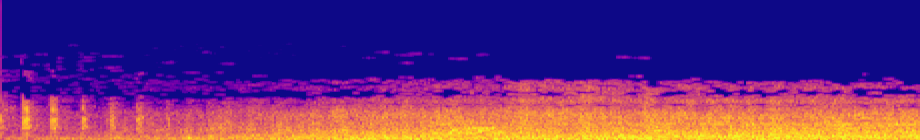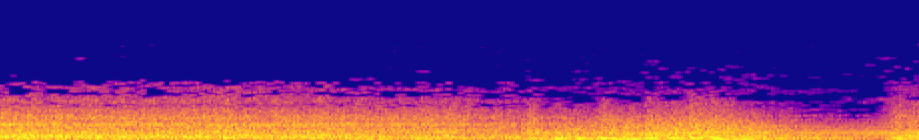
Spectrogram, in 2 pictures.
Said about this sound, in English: Here comes the train.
